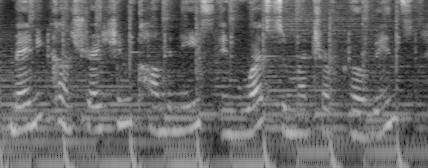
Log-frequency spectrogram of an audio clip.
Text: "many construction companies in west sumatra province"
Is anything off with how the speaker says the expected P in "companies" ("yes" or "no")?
yes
